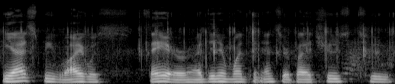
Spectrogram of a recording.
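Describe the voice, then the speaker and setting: Male reaction host; reads a story aloud haltingly, self-corrects, drops quick asides; mellow tone. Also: medium pitch, level tone, a little hiss or hum.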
